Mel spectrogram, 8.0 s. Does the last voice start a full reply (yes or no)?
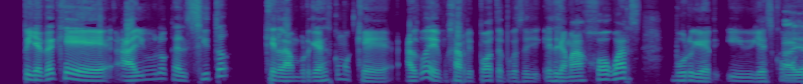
no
